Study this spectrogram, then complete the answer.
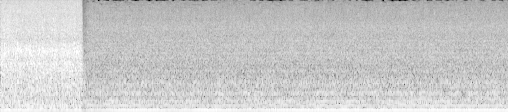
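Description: A propeller engine hums steadily, muffled inside a small cockpit.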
